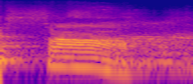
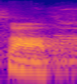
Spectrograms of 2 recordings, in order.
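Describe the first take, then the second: First: सांप with a long nasalized आ; सांप, held and nasal; nasal vowel. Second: Said in the usual way. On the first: Shown as a demonstration. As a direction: send the vowel of सांप through the nose. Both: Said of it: "अगर मैं इसको simple लिख दूँ".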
